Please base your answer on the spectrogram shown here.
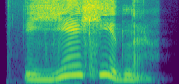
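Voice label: "echidna", Russian; bukvar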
